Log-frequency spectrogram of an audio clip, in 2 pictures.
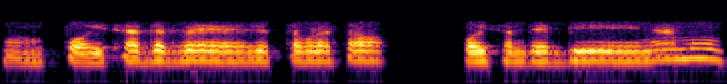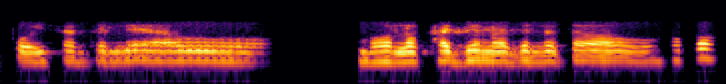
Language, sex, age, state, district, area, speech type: Odia, female, 30-45, Odisha, Sambalpur, rural, conversation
